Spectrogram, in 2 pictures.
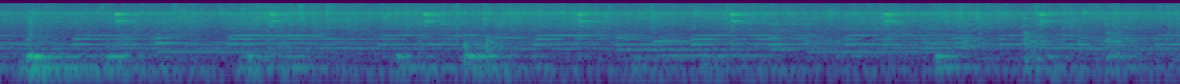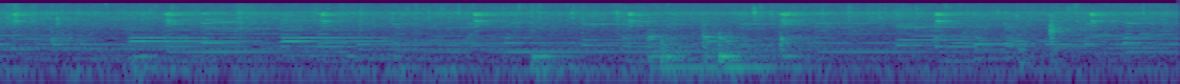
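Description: Sliced onion, garlic and ginger sizzling in hot olive oil in a frying pan, stirred now and then with a wooden spatula.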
